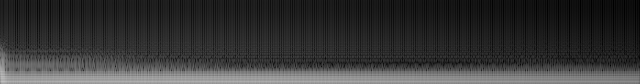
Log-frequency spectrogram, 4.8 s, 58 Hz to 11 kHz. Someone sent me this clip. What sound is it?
100 Distorto Drums Oneshot Kick 01
Distorto One-shot Kick 01
01, Kick, One-shot, Distorto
